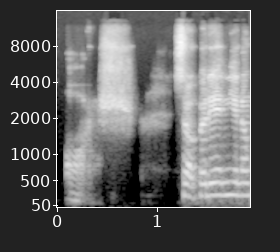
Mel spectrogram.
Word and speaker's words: Arches: watercolor paper is arches now we say arches with two syllables here in america but the arch paper is made in france the european um vendors and artists all refer to it as osh so but in you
